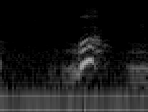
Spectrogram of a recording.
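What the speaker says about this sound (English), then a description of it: "Henry, what are you barking at?" A single short, soft dog bark or yip, somewhat distant, over a quiet low hum on a family farm.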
